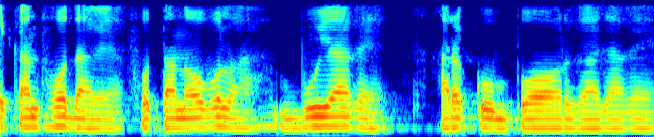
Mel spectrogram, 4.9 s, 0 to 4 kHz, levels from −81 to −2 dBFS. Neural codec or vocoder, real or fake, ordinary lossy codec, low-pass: none; real; AAC, 24 kbps; 3.6 kHz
